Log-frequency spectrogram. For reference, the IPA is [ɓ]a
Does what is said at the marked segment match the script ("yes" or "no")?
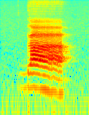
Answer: no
